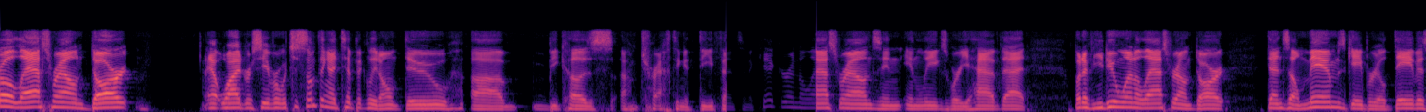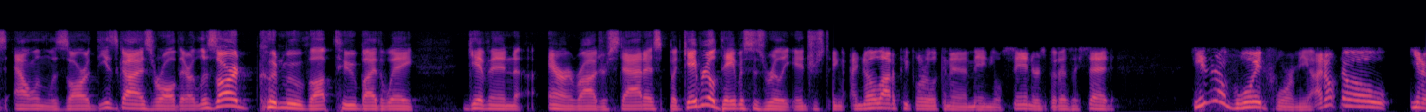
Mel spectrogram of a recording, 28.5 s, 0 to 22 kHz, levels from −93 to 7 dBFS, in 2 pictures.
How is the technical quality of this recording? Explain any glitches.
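The recording has three clear faults: a dropout near the start, then a short handover gap that leads straight into a drop to narrowband quality for the rest of the clip. Before that change, the speech has the full, clear top end of wideband HD Voice, which fits AMR-WB at a high rate such as 23.85 kbit/s.

Audio dropout to a faint residue, 7.26 to 8.16 s: The wanted signal stops reaching the output for about 0.9 s, right after "drafting a", and returns at "rounds in in leagues". The likely cause is a break upstream while the rest of the path stayed live. The gap is not clean silence. A faint residue of sound remains, about 30 dB below normal level. Both the cut and the return are abrupt, nothing like a natural pause or fade.

Handover gap, 22.53 s: After "is really", the call is moved from one network link to another, and no speech frames arrive during the switch. The sound dies away almost at once and stays silent for about 60 ms until the new link starts carrying audio. 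Whatever was said in that slice is simply missing, and the join can be heard as a brief hole.

Fallback to narrowband, 22.59 s to the end: When the new link comes up, the call no longer runs on the wideband codec. The sound points to an older narrowband codec at a very low rate, around AMR-NB 5.9 kbit/s. Nothing above 4 kHz survives, so sibilants lose their sharpness and the airy top of the voice disappears. The switch also makes the speech duller, rougher and more boxed-in than before.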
